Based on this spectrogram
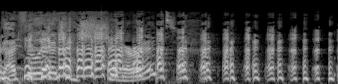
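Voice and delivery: slow, laughing it out. Real, not acted. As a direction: giggle through the line, drawn out. Laughing while proposing to post.

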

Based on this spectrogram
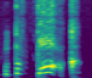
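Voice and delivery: high, disbelieving outburst; outraged. Real, not acted. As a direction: blurt it out in disbelief. Outraged at store policy.

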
